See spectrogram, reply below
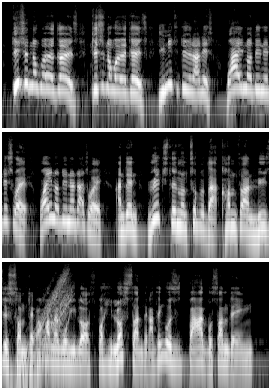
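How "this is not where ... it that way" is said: put-on high-pitched, drunken yelling. Telling the story, the speaker re-enacts what they shouted at the guys, retelling own shouting. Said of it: "I'm like shouting".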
